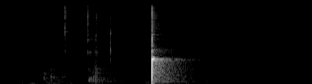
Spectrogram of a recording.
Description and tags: Opening a bottle of wine.
bottle, cork, open, opening, wine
